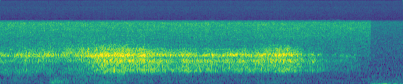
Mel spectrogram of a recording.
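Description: A faint, long breath from a woman lying in bed, about four seconds of breathy airflow that swells in the middle and fades shortly before the end, heard through a video call's audio.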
